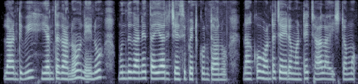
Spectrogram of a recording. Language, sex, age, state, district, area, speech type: Telugu, female, 30-45, Andhra Pradesh, Chittoor, rural, spontaneous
